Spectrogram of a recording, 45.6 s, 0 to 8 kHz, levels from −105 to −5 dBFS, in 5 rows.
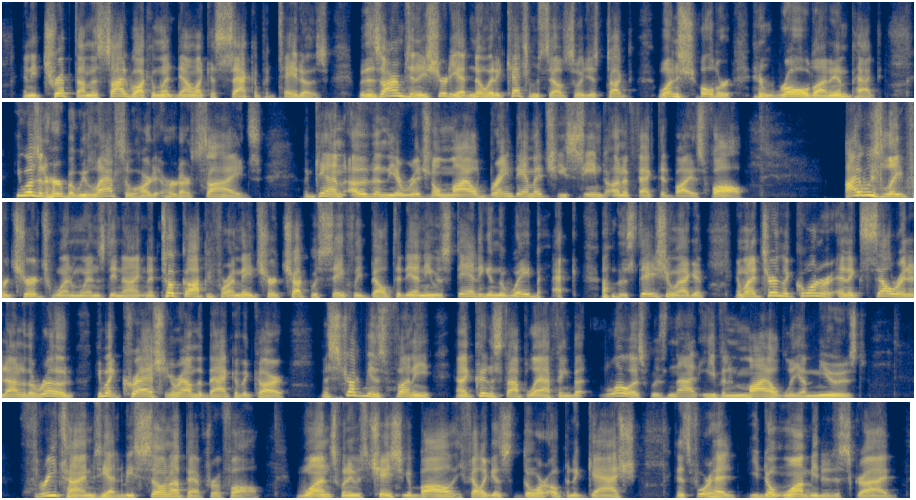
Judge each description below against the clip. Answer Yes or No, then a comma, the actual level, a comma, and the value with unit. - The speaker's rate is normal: No, fast, 220 wpm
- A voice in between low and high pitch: Yes, medium, 145 Hz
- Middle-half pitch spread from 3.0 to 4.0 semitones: No, average, 4.4 semitones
